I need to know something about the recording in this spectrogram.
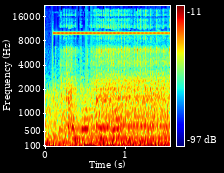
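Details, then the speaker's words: Industrial sewing machine running after repair: steady low motor hum, no repeating knock; earlier clacking came from the feed dog striking the throat plate, fixed by adjusting the feed dog via its nut. "นะครับไม่ดังแล้วนะครับเมื่อกี้ดังแก๊กๆๆๆใชมครับอันนี้หายแล้วนะครับไม่ดังลโอเคนะครับ"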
